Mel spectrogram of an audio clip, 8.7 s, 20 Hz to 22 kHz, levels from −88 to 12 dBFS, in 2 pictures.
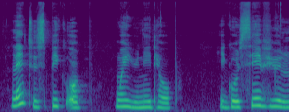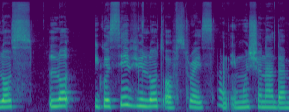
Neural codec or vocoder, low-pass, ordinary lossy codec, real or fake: none; none; none; real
